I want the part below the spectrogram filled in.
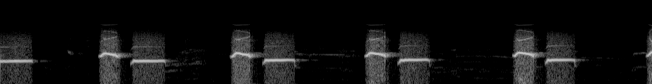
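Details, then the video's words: Rufous-throated partridge whistling, played as bait for trapping. Two-part phrases recur about every 1.4 seconds: a bright slurred whistle, then a level lower note, against a clean, silent background. "Tiếng gà sò họng hung bẫy mồi"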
